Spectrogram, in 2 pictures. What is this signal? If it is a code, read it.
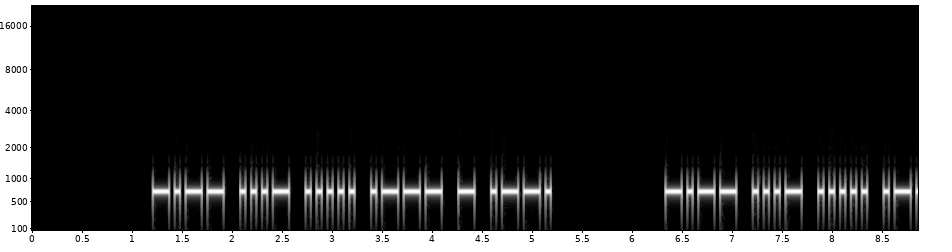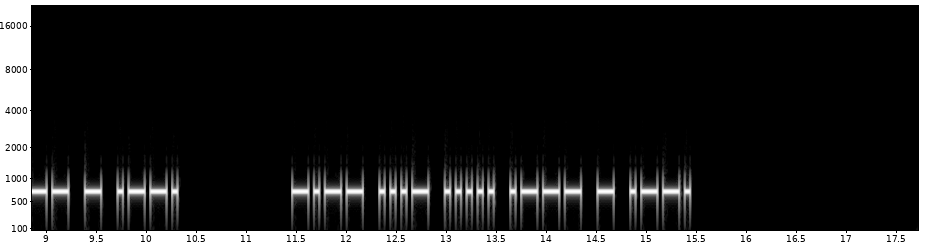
Morse code, heard as a keyed tone, about 22 wpm, 700 Hz. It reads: YV5JTP YV5JTP YV5JTP
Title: DXCC-100 Call Signs - 6 Characters - Repeated 3x - 22wpm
